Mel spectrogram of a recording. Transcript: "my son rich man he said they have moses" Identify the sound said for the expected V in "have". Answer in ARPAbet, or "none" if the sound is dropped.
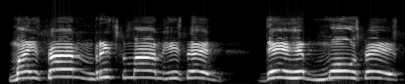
B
